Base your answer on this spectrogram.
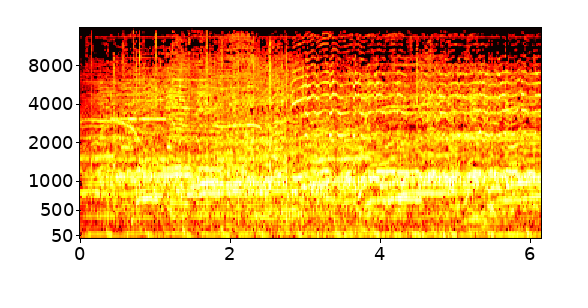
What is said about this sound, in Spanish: Y ya lo escuchas, cientos de personas aplaudían esta medianoche cuando se abrían de nuevo los pasos fronterizos.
